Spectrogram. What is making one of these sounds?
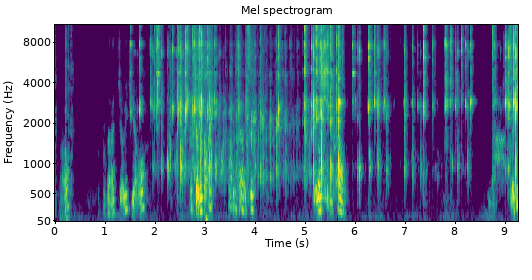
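Chopsticks scrape and clink against a mug.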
